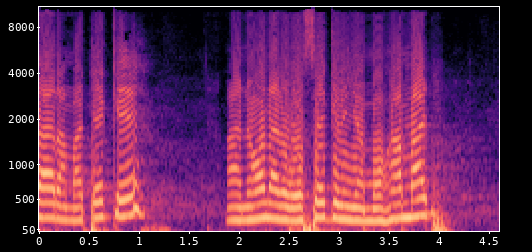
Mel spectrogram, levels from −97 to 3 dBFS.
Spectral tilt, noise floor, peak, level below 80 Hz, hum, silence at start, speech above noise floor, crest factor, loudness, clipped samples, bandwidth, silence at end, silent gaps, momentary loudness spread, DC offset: -7.5 dB/octave; -46 dBFS; 0 dBFS; -28 dBFS; none; 0 s; 34 dB; 12 dB; -13 LUFS; under 0.1%; 10.5 kHz; 0.5 s; none; 10 LU; under 0.1%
